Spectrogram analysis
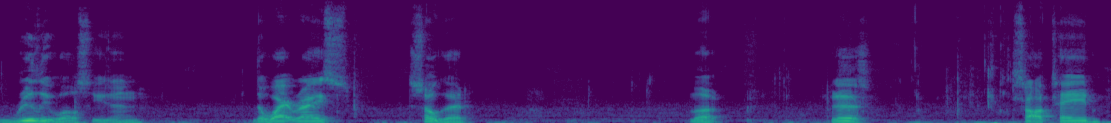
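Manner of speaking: speaking between bites; talking while chewing. Real, not acted. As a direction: mouth partly full of food. Seen 0: Bite taken at -1.0; mouth working, face down over food.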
